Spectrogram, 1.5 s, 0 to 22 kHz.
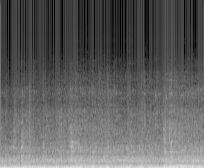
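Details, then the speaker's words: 2016 Polaris Indy 600 SP two-stroke snowmobile after cleaning power valves, replacing clogged fuel filter and adjusting belt deflection; deep steady roar at full throttle without stumbling or bogging, 65.93 mph eighth mile, previously limited to 6,500 rpm; healthy full-throttle run. "8th mile 65.9 3 mph that ain't bad that ain't bad well I'd say she's working quite a bit better"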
